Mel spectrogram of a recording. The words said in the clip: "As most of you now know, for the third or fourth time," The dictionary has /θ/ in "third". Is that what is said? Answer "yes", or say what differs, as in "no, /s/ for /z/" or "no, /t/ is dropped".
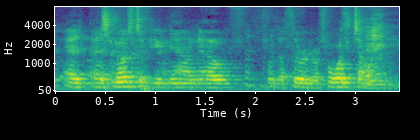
yes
